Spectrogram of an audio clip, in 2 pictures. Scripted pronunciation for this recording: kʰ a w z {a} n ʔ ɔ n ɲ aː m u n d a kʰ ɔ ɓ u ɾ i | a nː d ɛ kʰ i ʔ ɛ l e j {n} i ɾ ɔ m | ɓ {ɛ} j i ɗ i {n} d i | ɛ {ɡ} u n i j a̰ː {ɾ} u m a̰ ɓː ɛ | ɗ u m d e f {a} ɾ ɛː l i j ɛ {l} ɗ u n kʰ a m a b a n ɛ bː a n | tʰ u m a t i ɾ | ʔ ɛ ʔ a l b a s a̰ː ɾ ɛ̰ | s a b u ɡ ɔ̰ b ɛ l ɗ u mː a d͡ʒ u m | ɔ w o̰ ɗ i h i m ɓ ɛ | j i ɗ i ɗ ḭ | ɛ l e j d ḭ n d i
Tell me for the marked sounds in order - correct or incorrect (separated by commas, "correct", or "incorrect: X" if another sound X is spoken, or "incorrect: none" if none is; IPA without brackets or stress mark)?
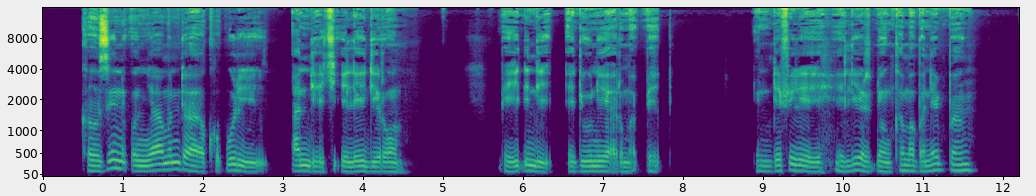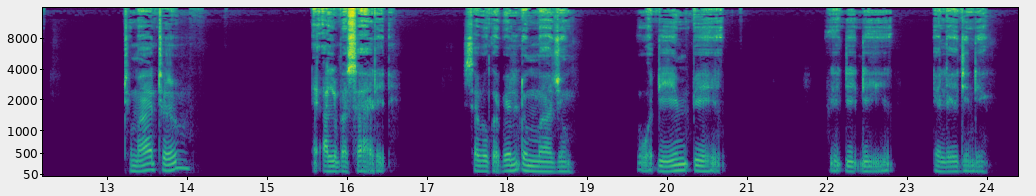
incorrect: i, incorrect: d, correct, correct, incorrect: d, correct, incorrect: i, incorrect: ɾ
